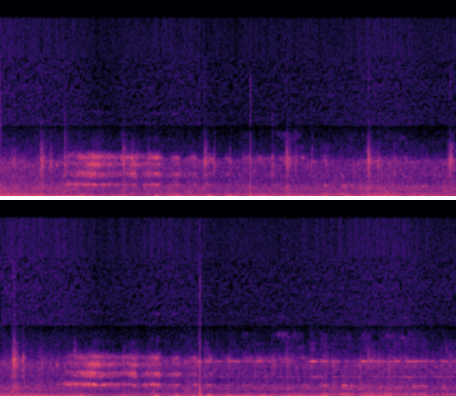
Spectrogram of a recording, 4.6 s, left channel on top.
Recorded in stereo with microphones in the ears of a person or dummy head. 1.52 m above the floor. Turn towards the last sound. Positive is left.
turn(degrees=-35)  # may be behind; listen again after turning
